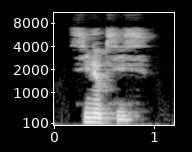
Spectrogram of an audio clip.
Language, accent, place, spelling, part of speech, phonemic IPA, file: French, France, Lyon, synopsis, noun, /si.nɔp.sis/, LL-Q150 (fra)-synopsis.wav
- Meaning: 1. a general overview or synoptic table of a topic 2. Plot summary of a movie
